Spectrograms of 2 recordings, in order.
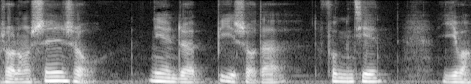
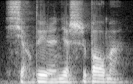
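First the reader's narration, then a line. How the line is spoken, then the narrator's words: Angry. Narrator (Chinese): 单柔 怒道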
